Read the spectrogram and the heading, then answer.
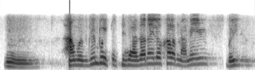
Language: Bodo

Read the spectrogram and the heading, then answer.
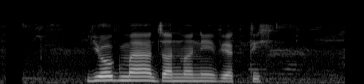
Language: Nepali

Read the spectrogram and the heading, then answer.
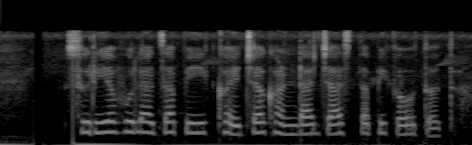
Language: Marathi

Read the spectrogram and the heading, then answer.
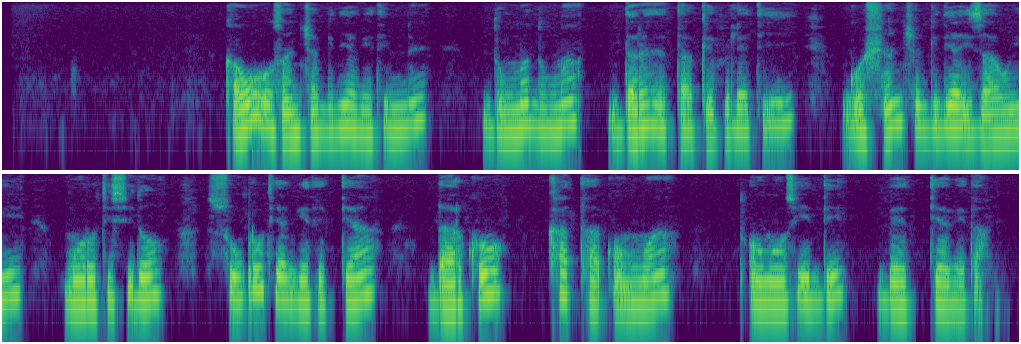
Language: Wolaytta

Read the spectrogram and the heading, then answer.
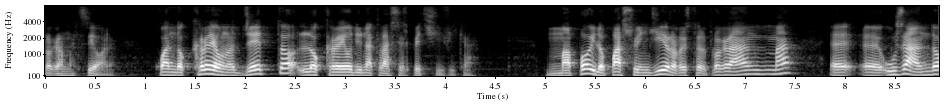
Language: Italian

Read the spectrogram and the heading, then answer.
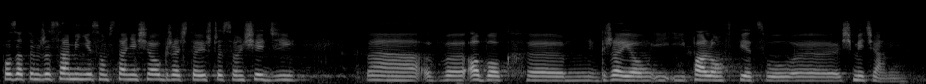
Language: Polish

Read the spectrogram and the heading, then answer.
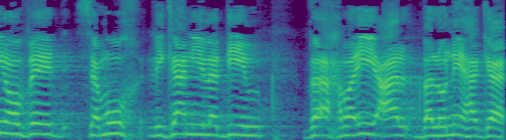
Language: Hebrew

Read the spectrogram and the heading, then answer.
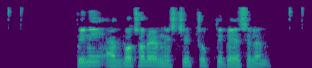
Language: Bangla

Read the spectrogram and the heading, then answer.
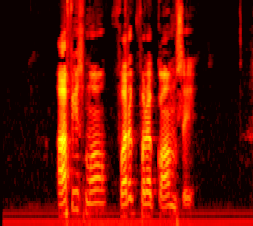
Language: Wadiyara Koli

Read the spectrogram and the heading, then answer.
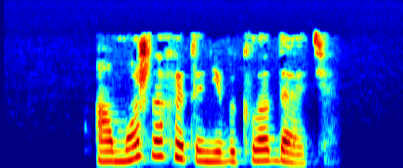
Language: Belarusian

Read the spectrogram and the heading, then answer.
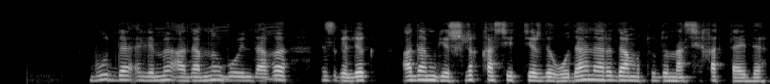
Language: Kazakh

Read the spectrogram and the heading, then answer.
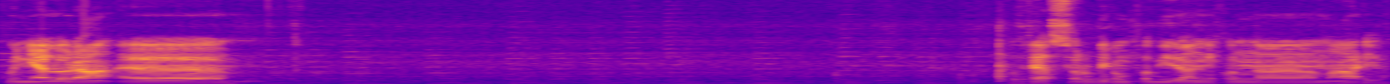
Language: Italian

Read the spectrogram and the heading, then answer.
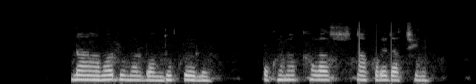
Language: Bangla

